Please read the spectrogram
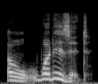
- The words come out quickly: Yes, fast, 245 wpm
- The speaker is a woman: No, male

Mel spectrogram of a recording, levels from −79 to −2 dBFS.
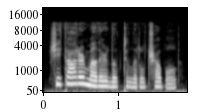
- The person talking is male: No, female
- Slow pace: No, fast, 250 wpm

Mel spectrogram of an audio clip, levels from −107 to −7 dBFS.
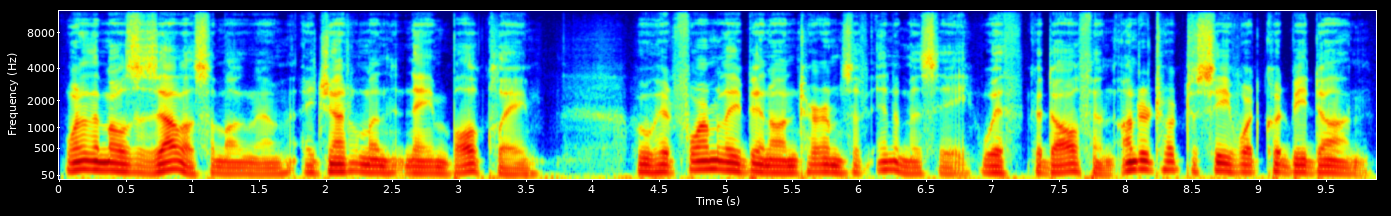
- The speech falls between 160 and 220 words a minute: Yes, average, 170 wpm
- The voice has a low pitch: Yes, very low, 95 Hz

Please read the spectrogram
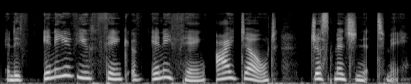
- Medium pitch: No, very high, 255 Hz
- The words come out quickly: Yes, fast, 220 wpm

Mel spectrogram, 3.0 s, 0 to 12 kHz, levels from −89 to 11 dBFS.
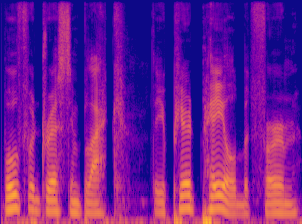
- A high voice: No, low, 125 Hz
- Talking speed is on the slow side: No, average, 200 wpm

